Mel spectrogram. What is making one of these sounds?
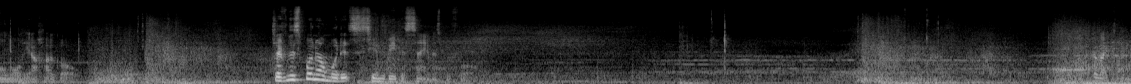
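Metal blades clash and slash in a fight.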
